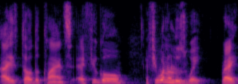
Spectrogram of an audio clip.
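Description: Against a silent background in a very clean recording, a man speaks at a moderate pace in an ordinary speaking voice with lively intonation. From Sicily, Italy, then Canada from childhood. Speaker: mortgage agent and former pro boxer. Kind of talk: interview.

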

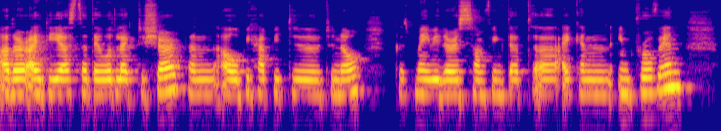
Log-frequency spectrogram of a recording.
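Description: With a Polish accent, a woman at medium pitch talks at a moderate pace with hardly any pauses, her intonation monotone and flat while her loudness swings widely. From Poland. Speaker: Flutter developer and conference speaker. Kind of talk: casual interview. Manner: hesitant, many fillers.

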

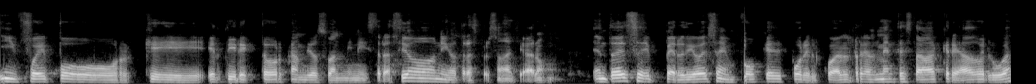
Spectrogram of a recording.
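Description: A man's medium-pitched voice, dark and mellow in tone, at a fairly slow pace with hardly any pauses and fairly even intonation. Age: 20s. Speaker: former orphanage resident. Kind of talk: interview testimony.

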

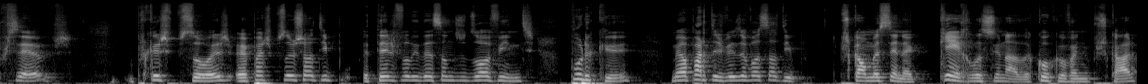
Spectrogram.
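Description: The recording is very clean, with a silent background. A high-pitched man speaks at a moderate pace. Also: ordinary pitch variation. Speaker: podcast co-host. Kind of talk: casual chat.

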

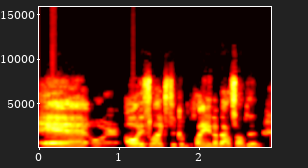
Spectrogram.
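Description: A man with a Memphis accent talks at a moderate pace and a fairly high pitch. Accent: Southern US (Memphis). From US South, Memphis Tennessee area. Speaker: student and content creator. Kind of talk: casual interview. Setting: video call.

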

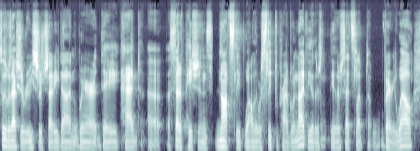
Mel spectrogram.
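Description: In a very clean recording with a silent background, a man with a plain, everyday voice speaks at a fairly quick pace and fairly low pitch. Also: fairly even intonation. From Miami, Florida. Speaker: pediatrician. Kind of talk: podcast interview.

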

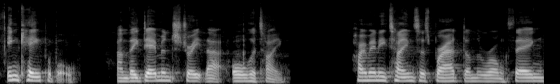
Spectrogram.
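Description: A woman with an Australian accent speaks at a moderate pace, her very deep, low pitch carrying a dark, mellow tone and ordinary pitch variation. The recording is very clean, with a silent background. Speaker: podcast co-host. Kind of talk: casual chat. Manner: hesitant, repeats words.

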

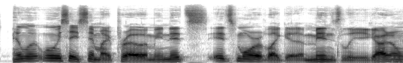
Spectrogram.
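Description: A man with an American accent has an unremarkable speaking voice at medium pitch, with lively intonation and a moderate pace. The recording is very clean with a silent background. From US Midwest (rural southeastern Ohio). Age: 40s. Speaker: former athlete and bull rider. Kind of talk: interview testimony.

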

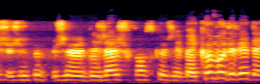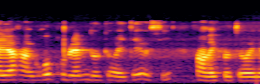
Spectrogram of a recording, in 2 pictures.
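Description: Over noticeable background noise, a woman speaks at a fairly high pitch and a fairly quick pace with fairly even intonation. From southern France, countryside. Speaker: yoga teacher and blogger. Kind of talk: casual interview. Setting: video call. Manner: halting, many repetitions and fillers.

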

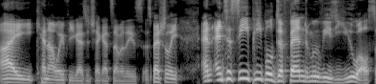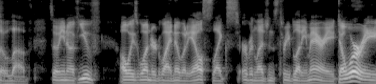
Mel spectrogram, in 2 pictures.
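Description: On a very clean recording with a silent background, a man at medium pitch talks at a fairly quick pace with a bright, sharp tone, lively intonation and big swings in loudness. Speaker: podcast co-host. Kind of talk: casual film review chat.

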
